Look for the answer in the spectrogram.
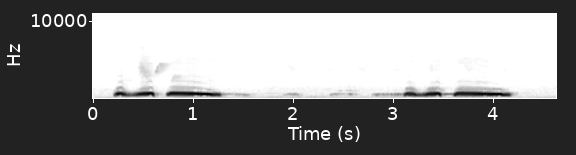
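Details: Spotted dove (cu gáy) working as a lure bird: two loud two-note coo phrases about three seconds apart, each a wavering short note and a long steady coo, with soft low coos in between.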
